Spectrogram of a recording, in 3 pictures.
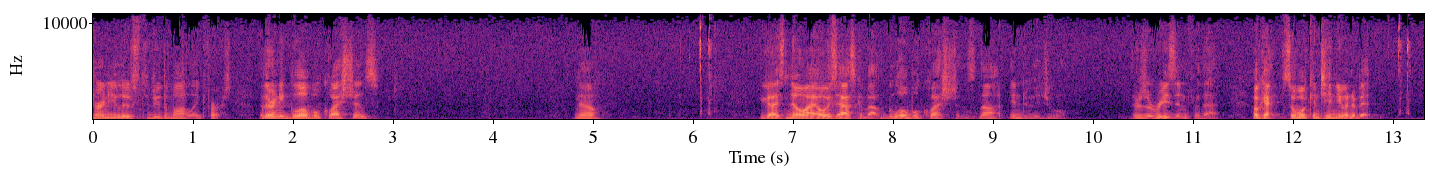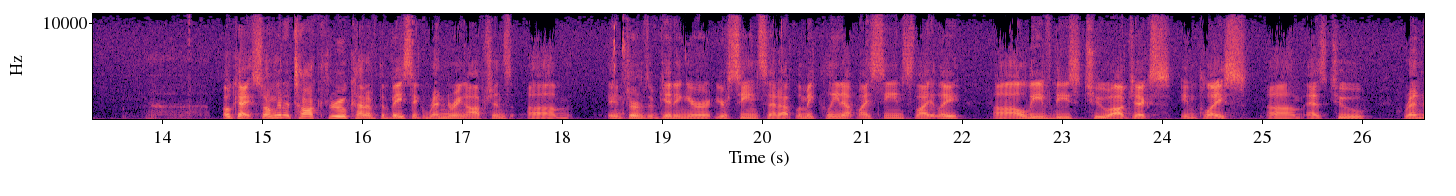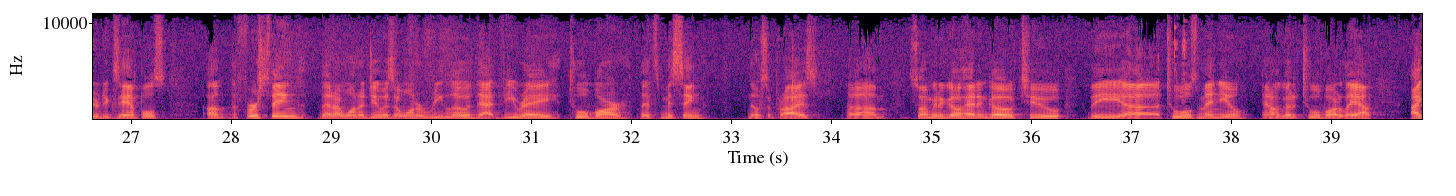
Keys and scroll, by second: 19.7 Delete.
